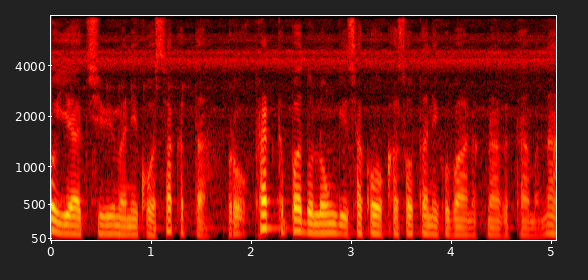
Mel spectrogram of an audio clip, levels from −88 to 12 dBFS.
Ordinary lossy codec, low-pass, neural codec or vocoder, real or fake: none; none; none; real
